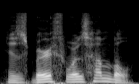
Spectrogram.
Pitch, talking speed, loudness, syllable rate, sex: 110 Hz, 170 wpm, -16 LUFS, 3.9 syllables/s, male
